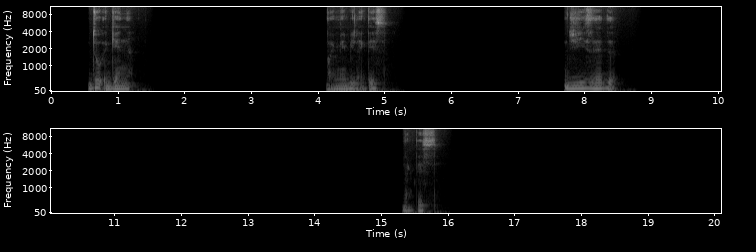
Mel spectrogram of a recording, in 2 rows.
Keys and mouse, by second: 0.3 alt+e, 4.2 KP_1, 6.8 g, 12.0 z, 13.1 alt+e.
